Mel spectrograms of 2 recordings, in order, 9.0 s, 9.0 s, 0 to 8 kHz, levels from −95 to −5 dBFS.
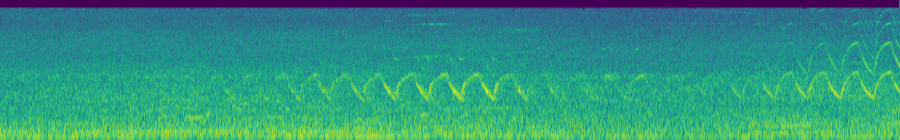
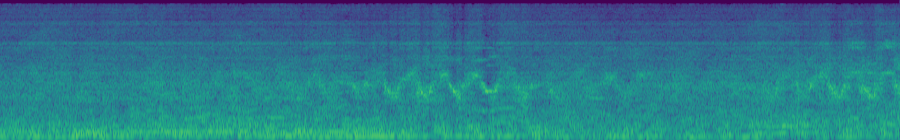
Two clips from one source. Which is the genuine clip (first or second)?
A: first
